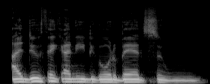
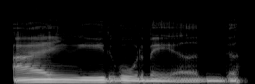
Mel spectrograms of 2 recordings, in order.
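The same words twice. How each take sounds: First: Said in the usual way. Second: Low, very slow and drawn out; sleepy drawl. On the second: Real, not acted. Streamer admits bedtime is due, sleepy drawl. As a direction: drag the words out as if nodding off.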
